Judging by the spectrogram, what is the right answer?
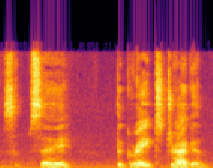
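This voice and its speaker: A man's voice: high-pitched, big pitch swings, very slow, fairly bright tone, a little hiss or hum, pitched above the performer's own voice, full character voice. A man voicing an affable but menacing little devil figure in a dramatic story reading, recorded from some distance from the mic. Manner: affable, threatening. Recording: voice far from the mic.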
